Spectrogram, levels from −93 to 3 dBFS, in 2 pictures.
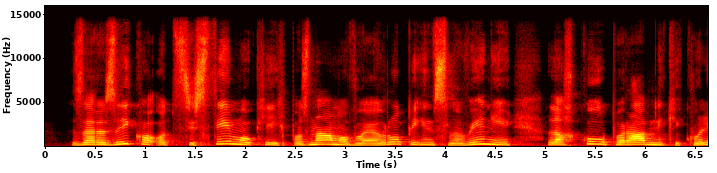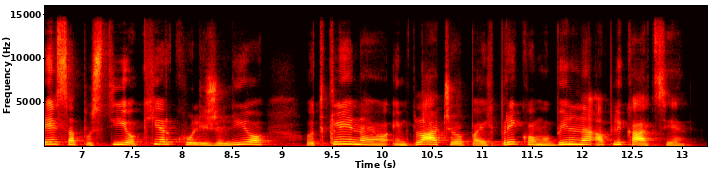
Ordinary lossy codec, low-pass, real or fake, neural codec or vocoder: none; 14.4 kHz; fake; codec, 44.1 kHz, 7.8 kbps, DAC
